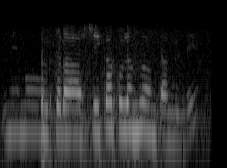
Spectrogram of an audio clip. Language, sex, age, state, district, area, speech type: Telugu, female, 18-30, Andhra Pradesh, Srikakulam, rural, conversation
